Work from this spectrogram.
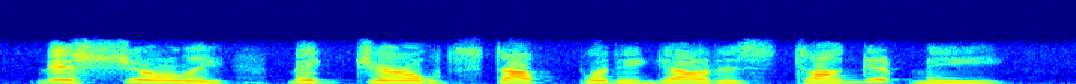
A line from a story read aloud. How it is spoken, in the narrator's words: she demanded fiercely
